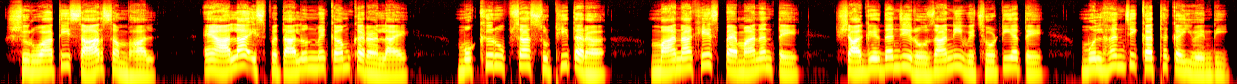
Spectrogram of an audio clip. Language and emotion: Sindhi, neutral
